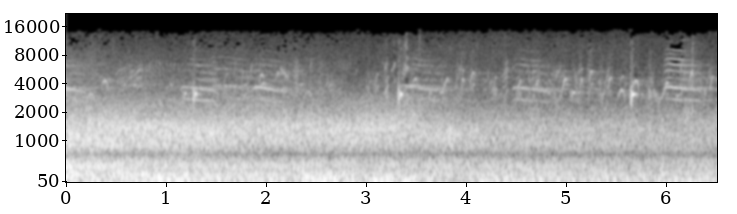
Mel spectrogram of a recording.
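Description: Many short bird chirps and calls over a steady low rumble that slowly fades.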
